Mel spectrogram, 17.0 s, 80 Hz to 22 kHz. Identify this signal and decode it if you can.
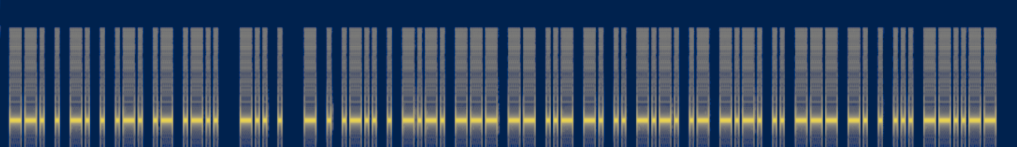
Morse code, heard as a keyed tone, about 19 wpm, 800 Hz. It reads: GENERAL DE TELECOMUNICACIONES,
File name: morse mp3 / ESPAGNOL TEXTE EN CLAIR 2 VITESSE 18 MOTS MINUTES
